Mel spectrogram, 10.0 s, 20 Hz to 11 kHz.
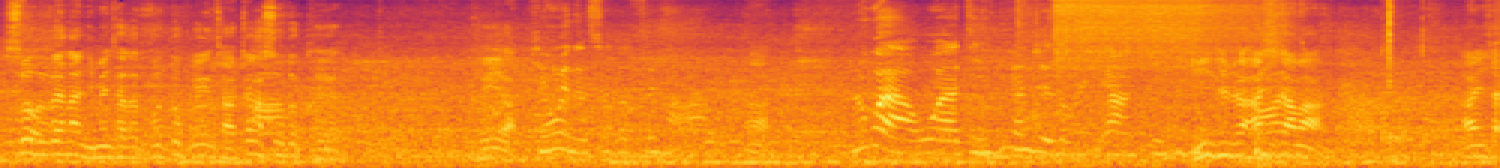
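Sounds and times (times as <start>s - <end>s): compressed air hissing: 7.0s - 8.7s.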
